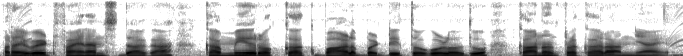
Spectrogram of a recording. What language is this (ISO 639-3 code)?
kan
